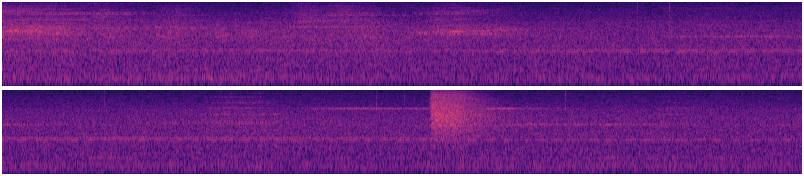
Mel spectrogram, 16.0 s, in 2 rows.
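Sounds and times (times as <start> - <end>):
electric train rumbling: 0.0 - 16.0
sharp air hiss: 12.3 - 12.9.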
